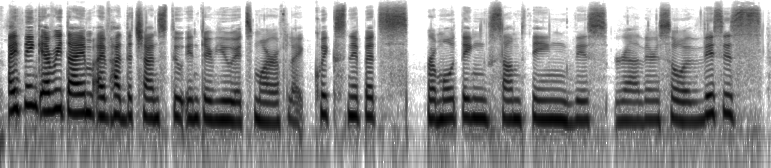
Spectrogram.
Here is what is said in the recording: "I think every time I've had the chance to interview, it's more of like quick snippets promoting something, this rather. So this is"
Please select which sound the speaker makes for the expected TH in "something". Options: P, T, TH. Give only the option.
TH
